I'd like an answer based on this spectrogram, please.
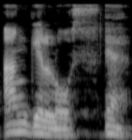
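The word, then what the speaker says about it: ἄγγελος: 그 아이가 안 맞아요 두 개가 겹쳐져서 이때는 그가 아니고 앙으로 발음하죠 앙겔로스 그래서 천사 그 복수형은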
